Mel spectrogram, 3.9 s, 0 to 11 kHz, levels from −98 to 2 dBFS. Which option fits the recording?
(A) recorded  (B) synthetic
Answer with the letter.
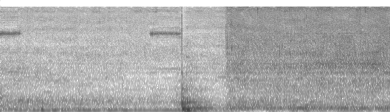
B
